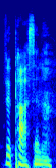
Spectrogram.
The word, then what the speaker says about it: Vipassana: Vipassana, how do you pronounce it? Vipassana.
